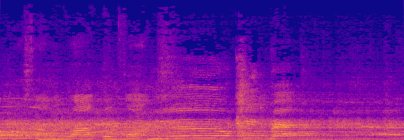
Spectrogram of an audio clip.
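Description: Live gospel music from a stage performance: a male lead voice over a band, with a low bass note held for about two seconds in the middle.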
